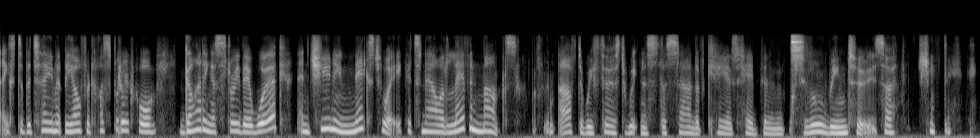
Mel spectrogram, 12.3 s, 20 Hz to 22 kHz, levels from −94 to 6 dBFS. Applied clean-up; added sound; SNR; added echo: neural diffusion model UNIVERSE++.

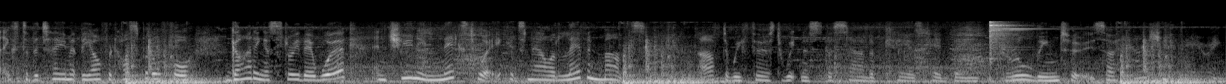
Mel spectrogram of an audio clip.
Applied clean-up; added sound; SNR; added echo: none; Sliding door + Cutlery, silverware; 1 dB; none.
